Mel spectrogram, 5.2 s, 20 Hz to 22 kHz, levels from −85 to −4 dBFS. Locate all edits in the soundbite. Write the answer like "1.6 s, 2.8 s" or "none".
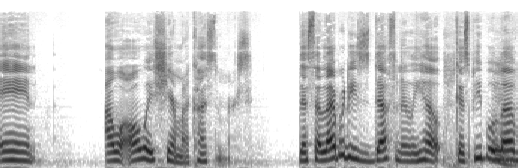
3.0 s

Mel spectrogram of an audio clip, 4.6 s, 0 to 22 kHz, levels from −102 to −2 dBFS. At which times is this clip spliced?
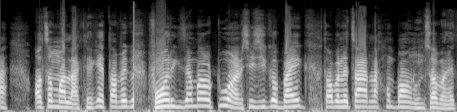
1.3 s

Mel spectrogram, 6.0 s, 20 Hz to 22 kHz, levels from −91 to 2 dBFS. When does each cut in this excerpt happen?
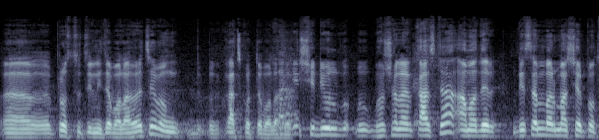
3.0 s

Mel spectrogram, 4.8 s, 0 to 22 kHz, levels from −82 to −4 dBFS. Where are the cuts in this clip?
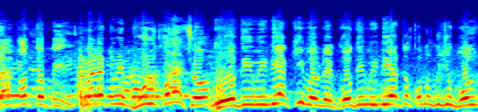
0.8 s, 2.0 s

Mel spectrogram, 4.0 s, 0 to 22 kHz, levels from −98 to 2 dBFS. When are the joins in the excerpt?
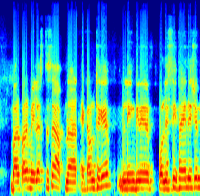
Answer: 1.6 s

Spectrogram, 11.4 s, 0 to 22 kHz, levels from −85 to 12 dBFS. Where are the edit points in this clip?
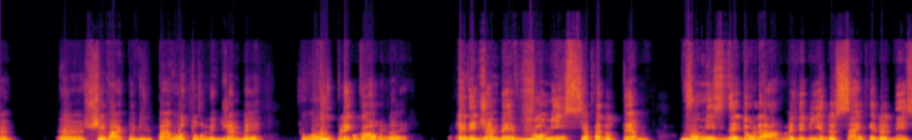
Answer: none

